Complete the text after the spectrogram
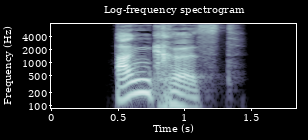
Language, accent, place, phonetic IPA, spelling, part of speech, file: German, Germany, Berlin, [ˈaŋkʁəst], ankrest, verb, De-ankrest.ogg
- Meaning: second-person singular subjunctive I of ankern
